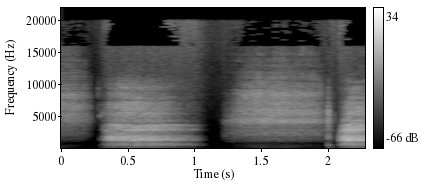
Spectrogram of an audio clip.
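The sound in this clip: Slow, deep breathing, in through the nose and out through the mouth: two long, steady breaths of airy rushing, each lasting most of a second, separated by a brief pause, then a sharper intake at the end.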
